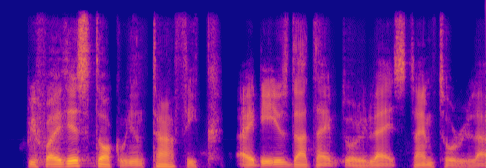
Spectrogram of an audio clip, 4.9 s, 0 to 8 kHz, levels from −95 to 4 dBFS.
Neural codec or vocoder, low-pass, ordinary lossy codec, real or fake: codec, 16 kHz, 0.5 kbps, X-Codec, HuBERT features, trained on LibriSpeech; 7.2 kHz; none; fake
